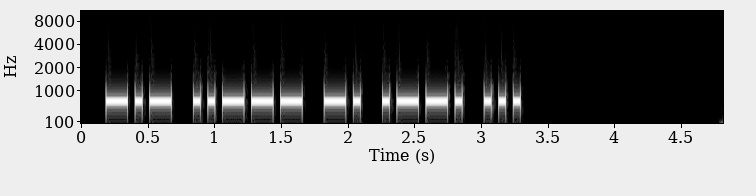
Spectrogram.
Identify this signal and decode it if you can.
Morse code, heard as a keyed tone, about 22 wpm, 700 Hz. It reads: K2NPS
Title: USA Callsign DE Callsign 22wpm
